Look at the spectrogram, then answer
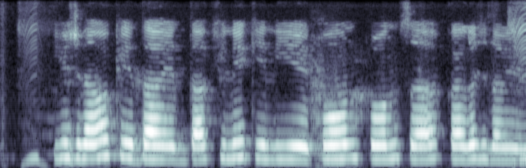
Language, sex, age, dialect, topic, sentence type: Bhojpuri, female, 18-24, Northern, banking, question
